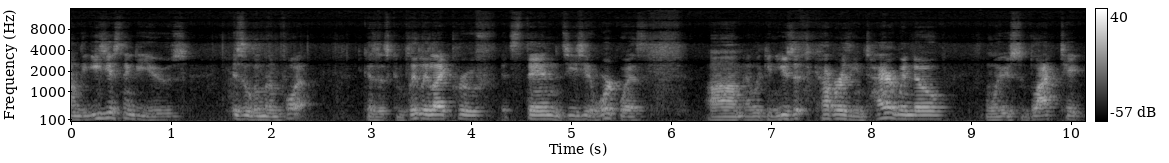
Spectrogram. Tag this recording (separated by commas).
Speech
